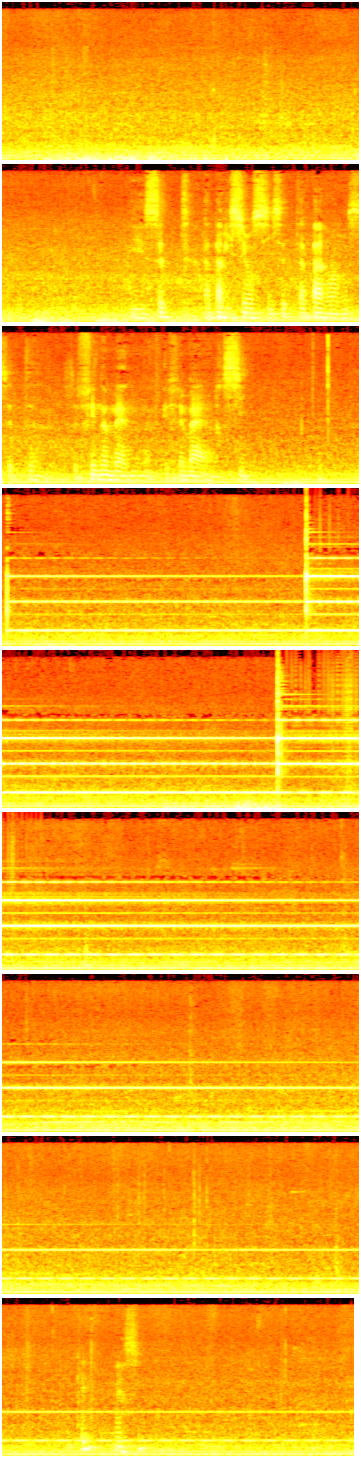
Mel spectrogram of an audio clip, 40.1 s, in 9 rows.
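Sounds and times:
speech: 6.2 - 12.2
meditation bell ringing: 13.5 - 40.1.

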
